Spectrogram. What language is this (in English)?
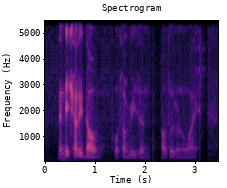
English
